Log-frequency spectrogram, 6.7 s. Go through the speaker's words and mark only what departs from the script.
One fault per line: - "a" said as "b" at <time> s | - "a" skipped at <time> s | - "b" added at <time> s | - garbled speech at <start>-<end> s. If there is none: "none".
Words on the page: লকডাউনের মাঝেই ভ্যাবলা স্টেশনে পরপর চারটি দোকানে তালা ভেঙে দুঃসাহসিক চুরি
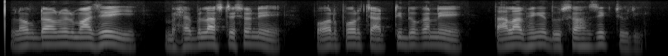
none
